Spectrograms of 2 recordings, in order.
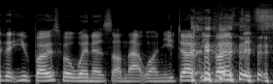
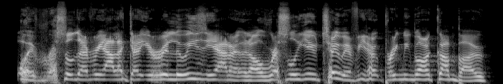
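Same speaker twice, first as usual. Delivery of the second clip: put-on, laid-on blokey voice; 3 semitones higher, 3 dB louder than usual. Speaker delivers a line after offering to do it in bloke mode. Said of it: "Shall I do it in bloke mode?".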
